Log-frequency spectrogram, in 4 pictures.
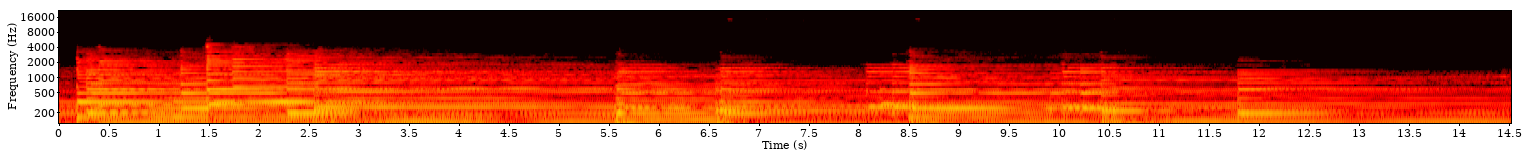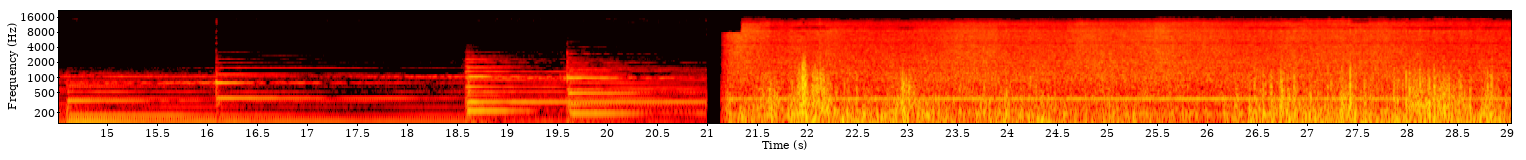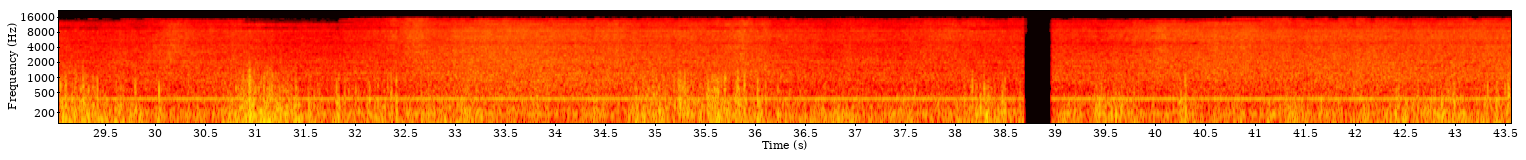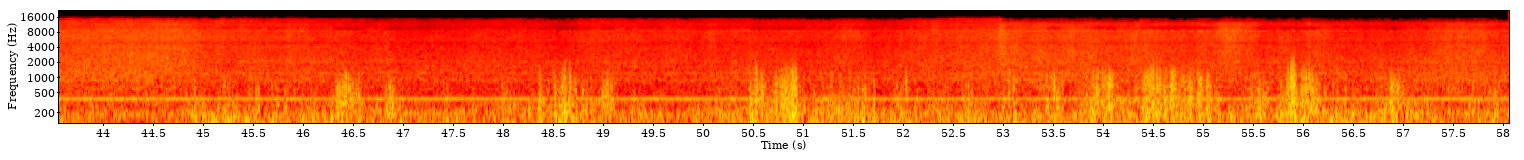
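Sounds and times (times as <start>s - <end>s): steady single-pitch hum: 21.2s - 58.0s
wind buffeting microphone: 21.2s - 58.0s.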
